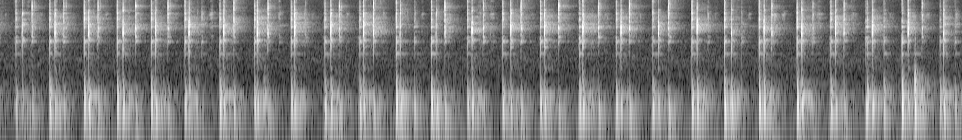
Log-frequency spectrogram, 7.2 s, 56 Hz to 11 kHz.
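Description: Fingers rapidly tap and drum on an aluminum store-brand diet soda can, making about 37 quick, short, hollow clicks over roughly seven seconds. Each tap has a bright metallic tick above a low resonant tone near 215 Hz that fades almost at once.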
